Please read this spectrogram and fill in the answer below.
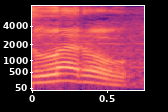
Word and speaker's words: Leto: She's Leto, not Teto. Why was I think I was mispronouncing her name in the previous stream as well. For some reason I was calling her Teto when she's Leto.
